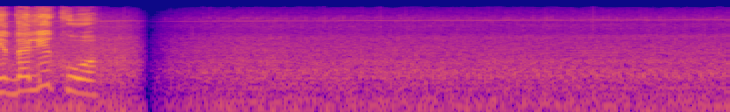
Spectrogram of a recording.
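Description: A truck engine hums steadily as it drives along.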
